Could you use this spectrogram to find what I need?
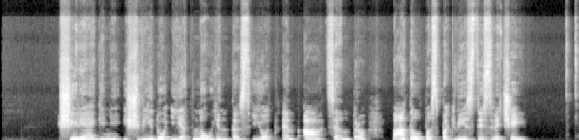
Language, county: Lithuanian, Šiauliai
